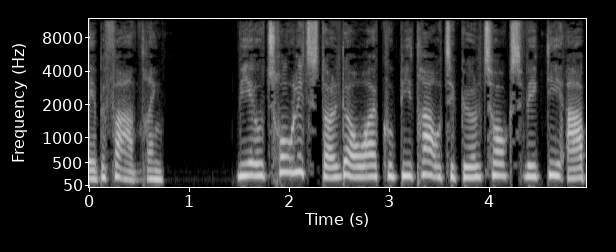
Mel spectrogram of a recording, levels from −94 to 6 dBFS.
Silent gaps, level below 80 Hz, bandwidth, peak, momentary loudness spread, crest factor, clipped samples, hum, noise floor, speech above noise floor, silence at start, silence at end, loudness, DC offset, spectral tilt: none; -66 dBFS; 12 kHz; -6 dBFS; 5 LU; 14 dB; under 0.1%; none; -78 dBFS; 59 dB; 0 s; 0 s; -20 LUFS; under 0.1%; -4.5 dB/octave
